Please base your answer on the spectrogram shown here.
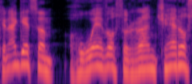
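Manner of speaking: mock, fake, put-on Spanish accent. Mocking customers at a mexican restaurant, doing a put-on spanish accent.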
